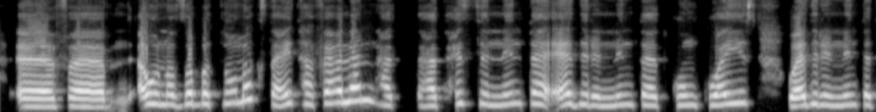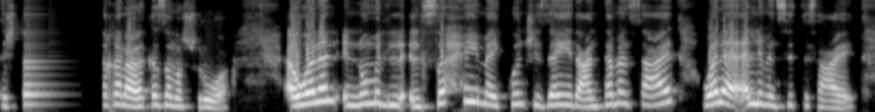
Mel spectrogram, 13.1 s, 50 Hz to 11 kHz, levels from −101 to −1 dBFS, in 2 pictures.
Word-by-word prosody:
آآ 230 -1 +6
فبن 225 -2 +3
أول 300 -1 +4
ما 285 - +1
تضبّط 300 +1 0
نومك 400 +7 -1
ساعتها 295 +3 0
فعلًا 340 +6 +4 0.2
هت 260 -1 -4
هتحس 305 +6 -4
إن 275 -2 -4
أنت 315 +2 -4
قادر 295 -2 +1
إن 250 0 -2
أنت 285 +1 -4
تكون 265 +1 -3
كويس، 295 +5 0 0.2
وقادر 265 +4 +3
إن 260 -1 -3
أنت 280 0 -3
تشتغل 275 +3 -5 0.6
على 235 -1 +5
كذا 275 +1 -3
مشروع، 225 -4 -4 0.5
أولًا 315 +8 +7
النوم 285 +5 -1
ال 270 -5 -2
الصحّي 330 - -1
ما 295 -5 -1
يكونش 295 +3 -6
زايد 280 +1 -1
عن 225 +1 -2
8 310 +3 -4
ساعات 295 +4 -2 0.2
ولا 315 +5 +5
أقل 370 -5 +3
من 265 - -4
6 255 +1 -12
ساعات، 205 -4 -6
275 Hz, 180 wpm, -20 LUFS, 250-305 Hz, 0.6 s, أولًا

